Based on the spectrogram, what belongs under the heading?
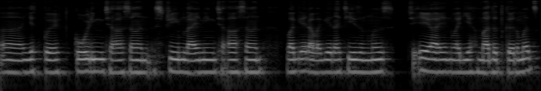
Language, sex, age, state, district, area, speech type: Kashmiri, male, 30-45, Jammu and Kashmir, Kupwara, rural, spontaneous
